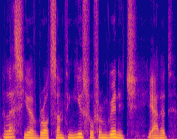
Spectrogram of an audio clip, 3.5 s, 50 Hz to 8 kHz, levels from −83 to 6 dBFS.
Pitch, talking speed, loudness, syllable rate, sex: 150 Hz, 170 wpm, -17 LUFS, 5.3 syllables/s, male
